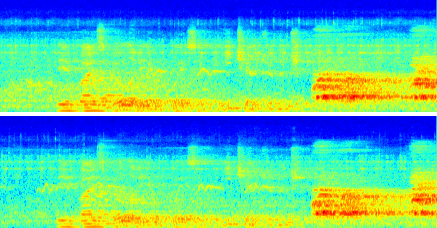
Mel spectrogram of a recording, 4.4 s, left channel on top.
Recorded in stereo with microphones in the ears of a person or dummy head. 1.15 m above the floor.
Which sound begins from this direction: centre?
A man speaking, at 0.6 s.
